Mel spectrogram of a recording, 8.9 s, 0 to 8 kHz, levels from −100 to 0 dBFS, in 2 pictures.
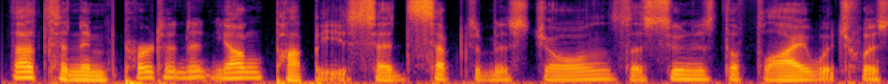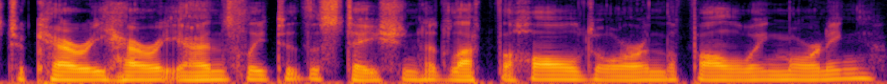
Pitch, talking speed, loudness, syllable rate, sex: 115 Hz, 210 wpm, -22 LUFS, 5.3 syllables/s, male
